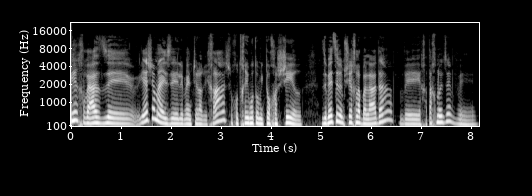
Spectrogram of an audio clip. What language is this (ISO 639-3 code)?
heb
